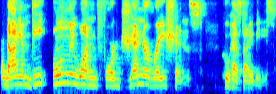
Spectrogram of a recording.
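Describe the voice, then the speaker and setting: Speaking very slowly with an American accent, a woman uses ordinary pitch variation. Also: medium pitch for a woman. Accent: Boston accent, said to be strong but hidden. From Boston, Massachusetts. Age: 40s. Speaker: patient advocate. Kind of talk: interview.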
